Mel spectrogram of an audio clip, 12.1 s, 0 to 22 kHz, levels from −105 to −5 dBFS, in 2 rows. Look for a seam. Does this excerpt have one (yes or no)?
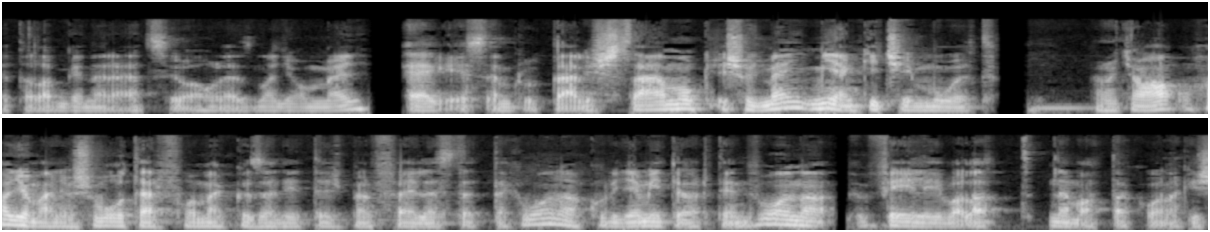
yes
